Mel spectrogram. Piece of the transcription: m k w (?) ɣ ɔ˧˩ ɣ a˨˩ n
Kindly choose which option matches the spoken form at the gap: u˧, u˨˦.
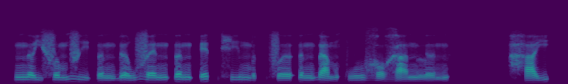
u˧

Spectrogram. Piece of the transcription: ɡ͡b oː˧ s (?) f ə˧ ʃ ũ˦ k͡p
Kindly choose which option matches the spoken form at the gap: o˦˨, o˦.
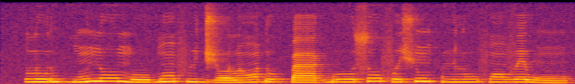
o˦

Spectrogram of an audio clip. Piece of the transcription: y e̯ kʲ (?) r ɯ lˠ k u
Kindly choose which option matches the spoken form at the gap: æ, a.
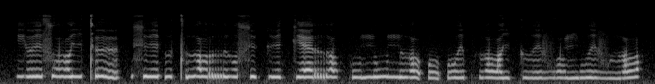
æ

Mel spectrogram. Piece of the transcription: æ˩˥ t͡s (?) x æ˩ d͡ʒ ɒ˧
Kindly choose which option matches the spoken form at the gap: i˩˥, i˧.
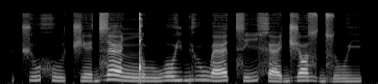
i˩˥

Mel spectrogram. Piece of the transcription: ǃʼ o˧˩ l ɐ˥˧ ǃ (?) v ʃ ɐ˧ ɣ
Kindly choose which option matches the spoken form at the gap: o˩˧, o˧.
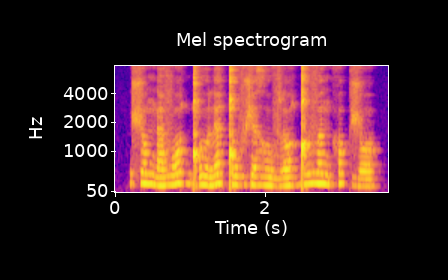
o˧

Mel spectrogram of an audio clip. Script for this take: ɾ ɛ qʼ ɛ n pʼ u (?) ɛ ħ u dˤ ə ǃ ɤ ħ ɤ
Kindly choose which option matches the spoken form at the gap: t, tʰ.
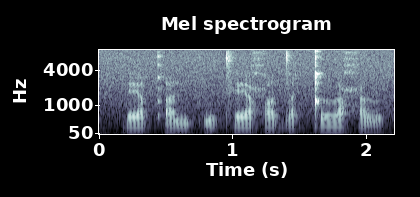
tʰ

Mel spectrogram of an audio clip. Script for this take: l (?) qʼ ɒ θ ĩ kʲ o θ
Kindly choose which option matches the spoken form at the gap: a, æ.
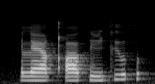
æ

